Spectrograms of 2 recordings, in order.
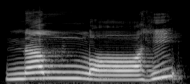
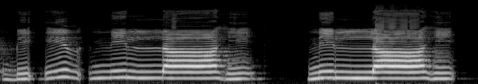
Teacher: لفظ اللہ کو ہم باریک رکھ رہے، کیوں؟ کیونکہ نون کے نیچے زیر آ گیا، اگر نون کے اوپر پیش ہوتا یا زبر ہوتا تو لفظ اللہ کو موٹا کرتے۔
